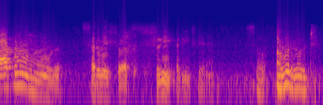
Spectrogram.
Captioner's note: speaking foreign language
